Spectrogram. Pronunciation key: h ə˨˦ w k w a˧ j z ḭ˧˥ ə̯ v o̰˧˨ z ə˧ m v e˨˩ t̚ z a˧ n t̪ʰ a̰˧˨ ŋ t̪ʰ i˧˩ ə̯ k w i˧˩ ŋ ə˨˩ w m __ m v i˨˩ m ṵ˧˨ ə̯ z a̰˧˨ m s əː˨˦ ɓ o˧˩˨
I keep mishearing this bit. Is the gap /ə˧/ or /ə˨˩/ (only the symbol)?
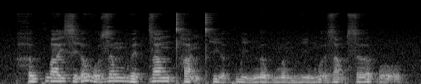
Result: ə˨˩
